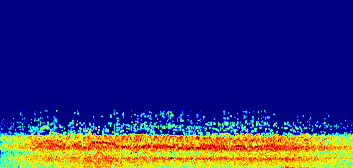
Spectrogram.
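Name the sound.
little auk colony calling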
